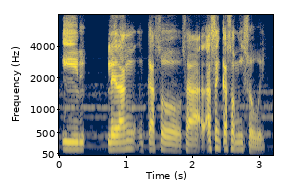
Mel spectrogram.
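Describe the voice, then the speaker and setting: A young Mexican-accented man tells a mystery story in loose, slang-heavy chat, stopping to act out voices in quotes. His voice sits a bit high. A soft music bed plays underneath. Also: moderate pace. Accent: Mexican Spanish. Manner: slangy, says "güey" often, acts out voices in quotes. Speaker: podcast co-host. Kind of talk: casual chat retelling a mystery.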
